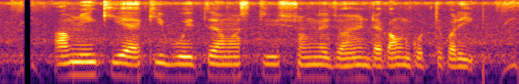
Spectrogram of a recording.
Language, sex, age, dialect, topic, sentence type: Bengali, male, 18-24, Northern/Varendri, banking, question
